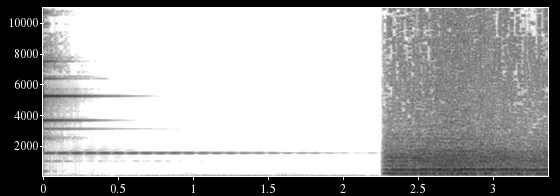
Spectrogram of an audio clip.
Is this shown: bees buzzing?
yes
